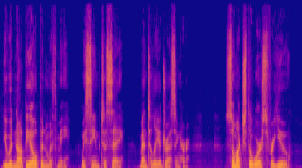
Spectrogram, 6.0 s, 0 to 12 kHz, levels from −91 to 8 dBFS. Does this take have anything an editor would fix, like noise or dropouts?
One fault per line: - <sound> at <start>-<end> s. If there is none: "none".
none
